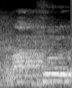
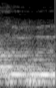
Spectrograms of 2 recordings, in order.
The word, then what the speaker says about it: வக்ஃபு: அரசியல் களத்தில் இருக்கிறவங்க வக்ஃபு அப்படிங்கிற வகுப்பு அப்படின்னு உச்சரிக்கக்கூடாது. வகுப்பு சட்டம், வகுப்பு திருத்த சட்டம், வக்ஃபு WAQF இங்கிலீஷ்ல.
